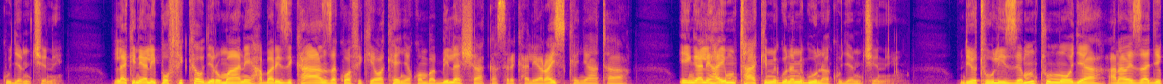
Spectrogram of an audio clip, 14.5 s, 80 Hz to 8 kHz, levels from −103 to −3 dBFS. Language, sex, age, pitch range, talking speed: Swahili, male, 30-49, 100-125 Hz, 110 wpm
